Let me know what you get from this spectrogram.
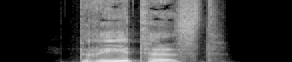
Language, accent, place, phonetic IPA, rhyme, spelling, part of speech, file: German, Germany, Berlin, [ˈdʁeːtəst], -eːtəst, drehtest, verb, De-drehtest.ogg
- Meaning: inflection of drehen: 1. second-person singular preterite 2. second-person singular subjunctive II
